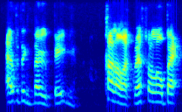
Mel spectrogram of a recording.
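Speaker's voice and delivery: imitating speech shaped round an apple; big round vowels. Coworker showing how a Scottish accent is done, big round vowels. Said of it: "Imagine you're eating around an apple".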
